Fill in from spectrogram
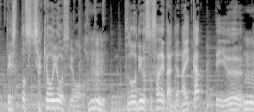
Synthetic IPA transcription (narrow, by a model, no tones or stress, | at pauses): t̪e̞sɨ̥t̪o̞ɕakʲo̞ːjo̞ːɕio̞ | pɯ̟ɾo̞d̪ʲɨːsɨsaɾe̞t̪ãɲd͡ʑanaikat̪ːe̞jɯ̟ː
